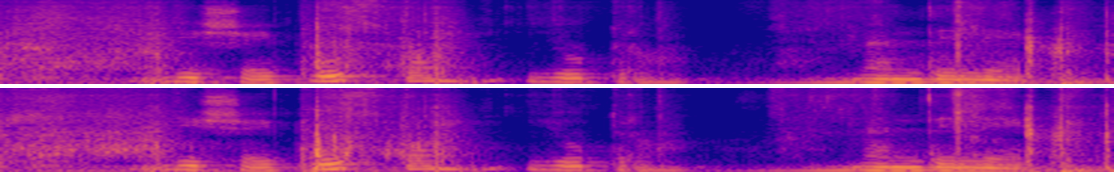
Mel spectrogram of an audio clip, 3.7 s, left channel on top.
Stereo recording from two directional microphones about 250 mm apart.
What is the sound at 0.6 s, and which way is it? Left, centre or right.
Speech, centre.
